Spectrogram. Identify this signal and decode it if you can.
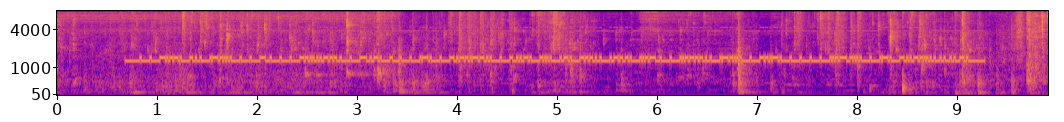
RTTY (75 baud, 170 Hz shift), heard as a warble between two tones, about 1360 Hz centre, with kitchen noise. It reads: PERO FALTAVEN ENCARA PAISOS PER ESTRENAR,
